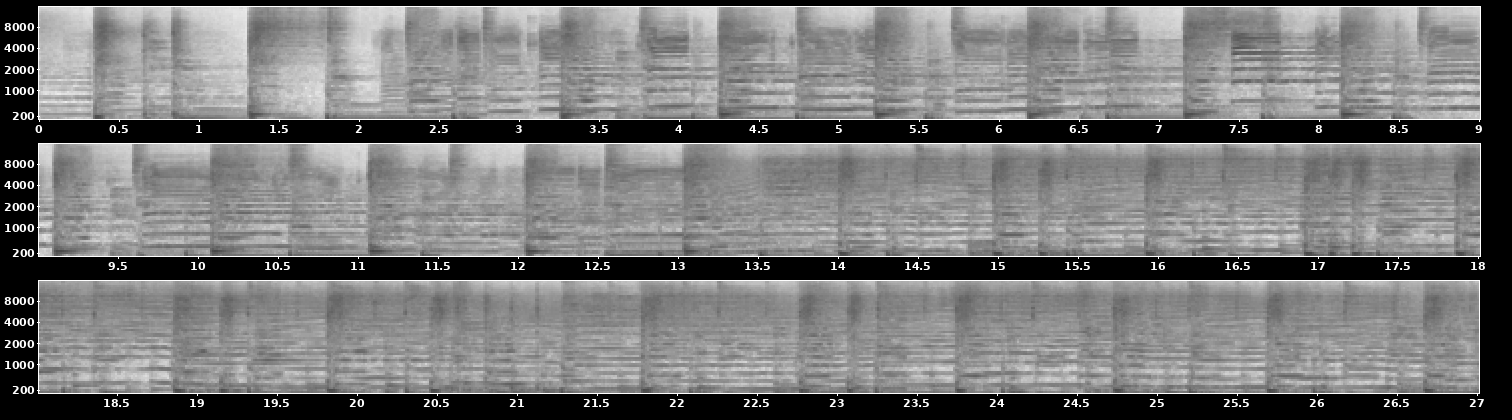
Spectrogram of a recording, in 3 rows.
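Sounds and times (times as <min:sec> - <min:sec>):
saxophone: 0:00.0 - 0:01.0, 0:02.2 - 0:27.0.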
